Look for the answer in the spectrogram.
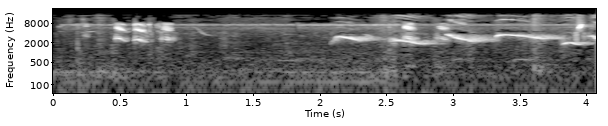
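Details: Green-winged saltator song played to warm up a quiet bird of the same species. Three short sharp notes open, then after a pause come rich slurred whistles, rising and falling in a flowing phrase over a faint high hum.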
